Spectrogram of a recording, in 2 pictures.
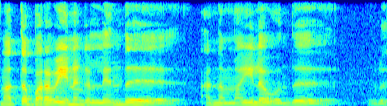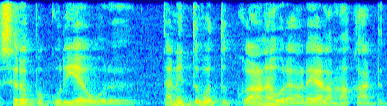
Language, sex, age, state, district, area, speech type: Tamil, male, 45-60, Tamil Nadu, Sivaganga, rural, spontaneous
